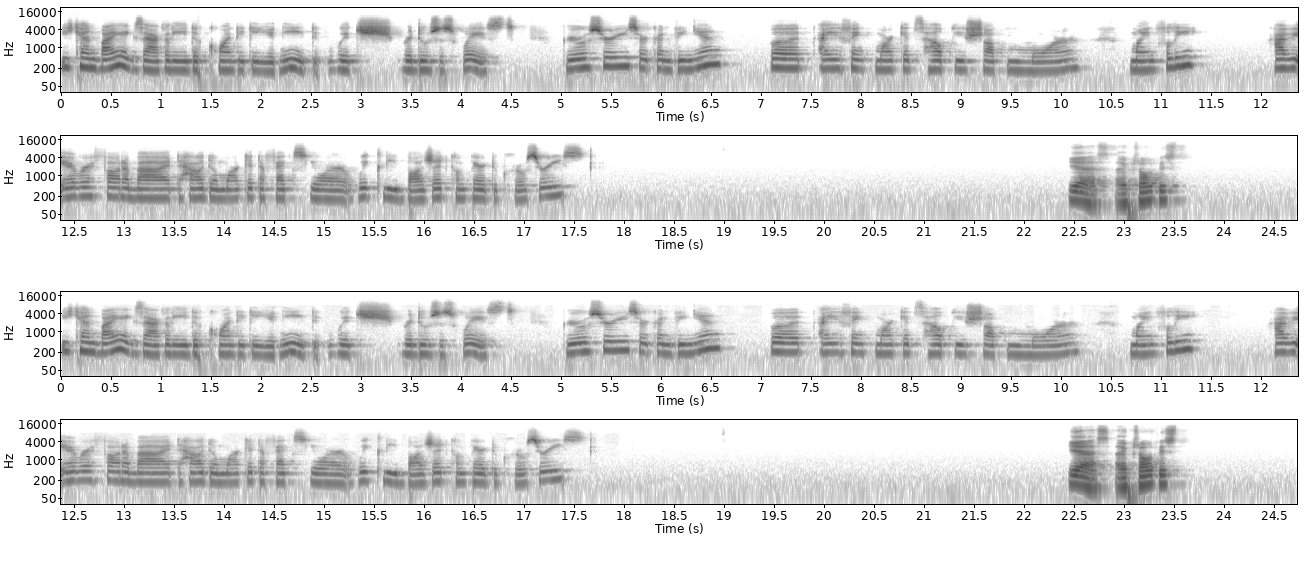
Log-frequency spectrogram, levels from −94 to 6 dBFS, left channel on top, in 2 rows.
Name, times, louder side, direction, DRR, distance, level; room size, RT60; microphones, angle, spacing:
voice 1, 0.0-4.5 5.0-6.6 7.1-11.3 12.1-17.6, left 4 dB, 20° left, 9 dB, 0.7 m, -36 dB
voice 2, 22.4-23.6, right 4 dB, 50° right, 9 dB, 0.9 m, -31 dB
21.0 x 7.5 x 5.8 m, 0.43 s
head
